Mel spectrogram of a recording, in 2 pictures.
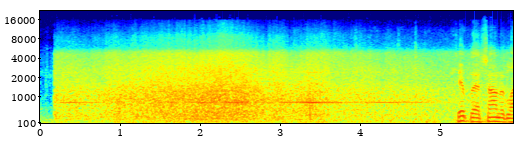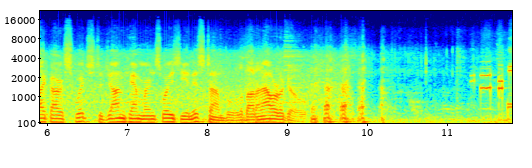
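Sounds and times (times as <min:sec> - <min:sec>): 
radio signal from Jupiter, a thin steady high whistle: 0:00.2 - 0:00.9, 0:01.8 - 0:08.8
dense radio static: 0:00.2 - 0:10.0
speech: 0:05.2 - 0:10.2
laughter: 0:05.5 - 0:10.7.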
